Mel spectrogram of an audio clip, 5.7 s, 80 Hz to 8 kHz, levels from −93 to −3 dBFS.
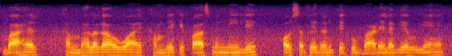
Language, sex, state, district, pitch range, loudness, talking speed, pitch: Hindi, male, Uttar Pradesh, Lalitpur, 105-115 Hz, -17 LUFS, 190 wpm, 110 Hz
